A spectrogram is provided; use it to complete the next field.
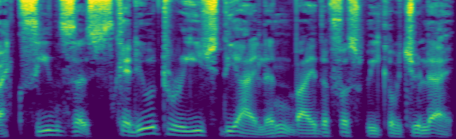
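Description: A man speaks at a fairly quick pace in a very deep, low voice with very wide pitch swings, the sound dry with no echo. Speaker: radio newsreader. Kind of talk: news reading. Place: studio.

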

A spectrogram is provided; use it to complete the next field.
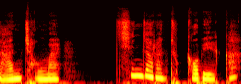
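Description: A woman puts on a character voice at medium pitch. She delivers it at a fairly slow pace. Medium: read story. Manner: lively, excited.

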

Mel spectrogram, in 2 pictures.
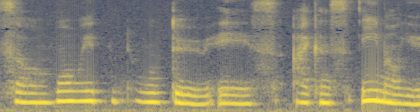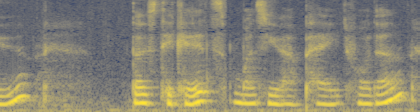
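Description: A soft-spoken woman talks at a very slow pace in a dark, mellow tone. Her voice is somewhat breathy. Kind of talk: role-play customer service dialogue. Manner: soft-spoken ASMR clerk voice. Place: office. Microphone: camera far.

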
